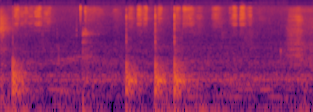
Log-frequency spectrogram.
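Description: Marker or chalk strokes on a board as the word Antarctic is written, scratchy bursts in short irregular groups, near and moderately quiet, with faint room sound between strokes.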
